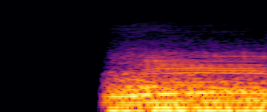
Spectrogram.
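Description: Silence, then about three-quarters of a second in a steady low rumble of car engines idling starts abruptly.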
